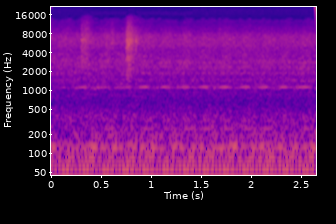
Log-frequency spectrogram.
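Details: 2004 Ford F150 5.4 3V with flashing check engine light; deep uneven idle rumble with lumpy stumbling beat and engine rocking; non-contributing cylinder 8 misfire from a bad ignition coil.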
